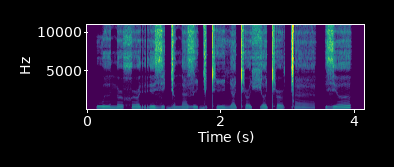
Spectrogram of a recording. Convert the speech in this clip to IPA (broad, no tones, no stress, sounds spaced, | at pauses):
w ɨ n ə˞ x ə˞ rʲ ɨ zʲ ɨ ɟ ə n æ z i ɟ ɨ cʰ i ʎ æ cʰ ə˞ ç ə cʰ ə˞ ǀ æ | zʲ ə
